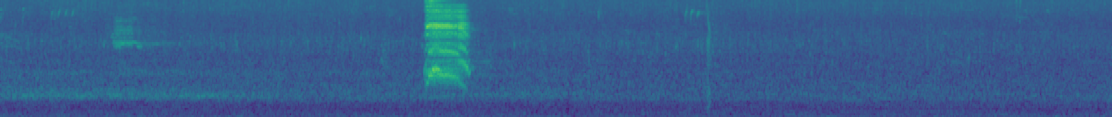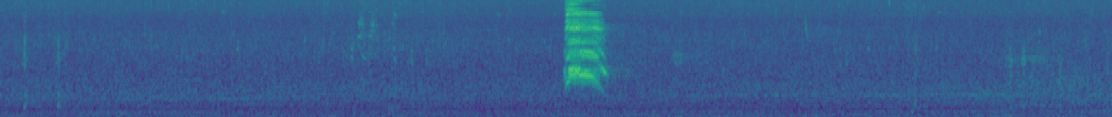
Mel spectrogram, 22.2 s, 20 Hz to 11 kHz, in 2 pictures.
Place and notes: River Coquet, Warkworth, Northumberland. United Kingdom - River Coquet Wildlife, Warkworth.
A detailed recording of wildlife and suroundings at the bend of the River Coquet as it leaves the cozy village of Warkworth, Northumberland.
Recorded on an early Saturday afternoon in the Spring 2015.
